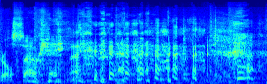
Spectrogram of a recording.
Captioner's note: laughter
